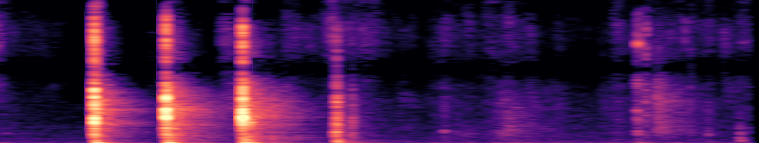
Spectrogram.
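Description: A stitching chisel is struck through leather with a mallet, giving four sharp, close knocks in an even rhythm followed by a fainter tap, then quiet handling.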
